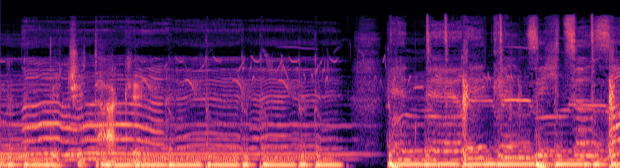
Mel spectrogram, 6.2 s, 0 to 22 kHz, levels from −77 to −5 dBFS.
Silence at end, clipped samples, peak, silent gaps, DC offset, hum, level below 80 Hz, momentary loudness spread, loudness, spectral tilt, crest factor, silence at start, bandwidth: 0 s; under 0.1%; 0 dBFS; none; under 0.1%; none; -26 dBFS; 4 LU; -17 LUFS; -5.5 dB/octave; 14 dB; 0 s; 15.5 kHz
